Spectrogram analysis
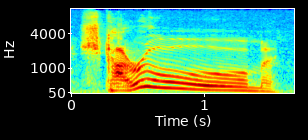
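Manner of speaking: drawn-out explosion noise made with the voice; imitated explosion. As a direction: draw out a big comic-book blast.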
